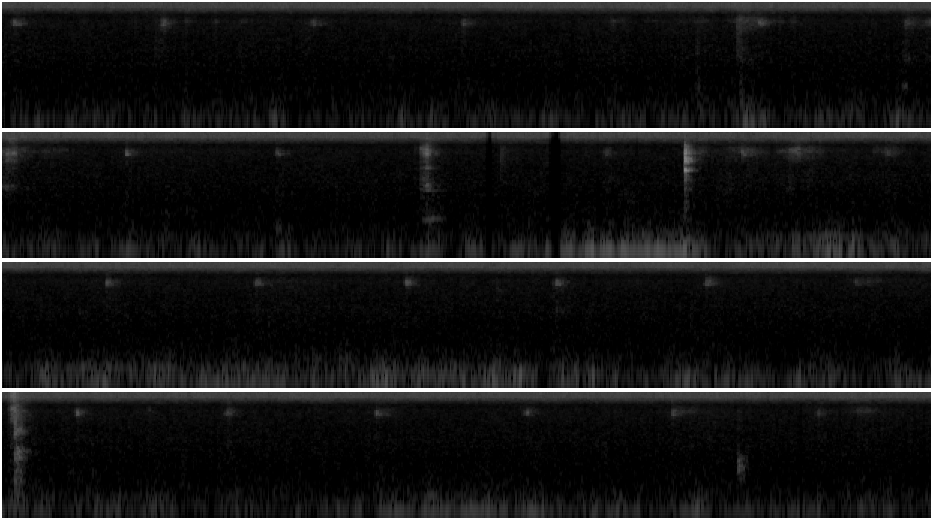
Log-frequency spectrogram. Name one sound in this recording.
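A small paintbrush brushes softly and faintly.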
